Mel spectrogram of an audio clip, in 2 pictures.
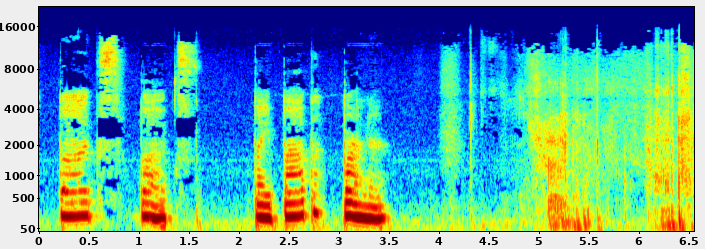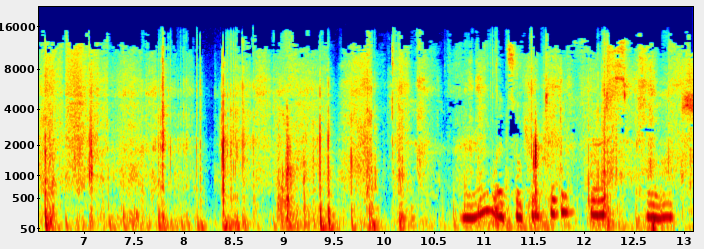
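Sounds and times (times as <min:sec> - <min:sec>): book pages turning: 0:04.2 - 0:13.0.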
